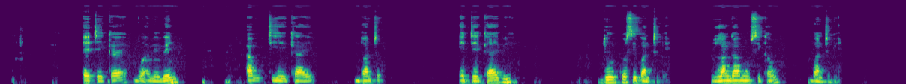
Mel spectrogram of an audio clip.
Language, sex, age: Wolof, male, 25-35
